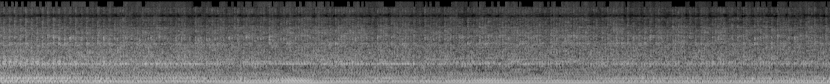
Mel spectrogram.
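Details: Toro Power Clear single-stage snowblower that had backfired on pull start, after topping up very low oil: the small single-cylinder engine runs at a steady, even pace with no misses or knocks, running like a champ; an oil change to 5W30 is planned.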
